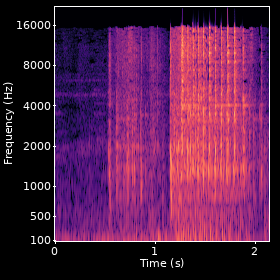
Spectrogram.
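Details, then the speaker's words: Honda GX35 4-stroke brushcutter engine, valves already adjusted, sputters and catches briefly then dies because worn piston rings leave no compression; piston and rings to be replaced. "ครับจะติดแต่ไม่ติดนะครับหลวมแล้วก็ดับไปครับเพราะว่าแรงอัดไม่มีนะครับแรงอัดไม่มีหลวมมากครับ"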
